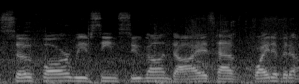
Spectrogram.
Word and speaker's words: Sugondies: And now, Sugondies, or Sugondies, however it's pronounced. Sugondies, yeah.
